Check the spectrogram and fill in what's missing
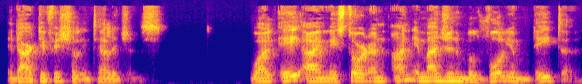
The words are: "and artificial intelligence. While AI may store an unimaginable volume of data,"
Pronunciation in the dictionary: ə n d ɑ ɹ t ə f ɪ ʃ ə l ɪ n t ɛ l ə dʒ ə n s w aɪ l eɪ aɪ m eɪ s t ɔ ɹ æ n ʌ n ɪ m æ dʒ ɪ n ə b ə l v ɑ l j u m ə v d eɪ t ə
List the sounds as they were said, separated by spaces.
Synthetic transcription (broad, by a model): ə n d ɑ ɹ t ə f ɪ ʃ ə l ɪ n t ɛ l ə dʒ ə n s w aɪ l eɪ aɪ m eɪ s t ɔ ɹ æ n ʌ n ɪ m æ dʒ ɪ n ə b ə l v ɑ l j u m d eɪ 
